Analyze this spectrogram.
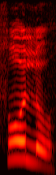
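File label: "follow", Nigerian Pidgin, female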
